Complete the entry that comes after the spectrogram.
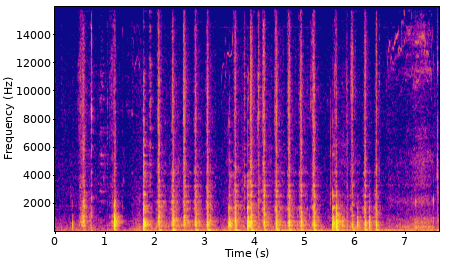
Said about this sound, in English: I wanted just a really fine mince on this bacon.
